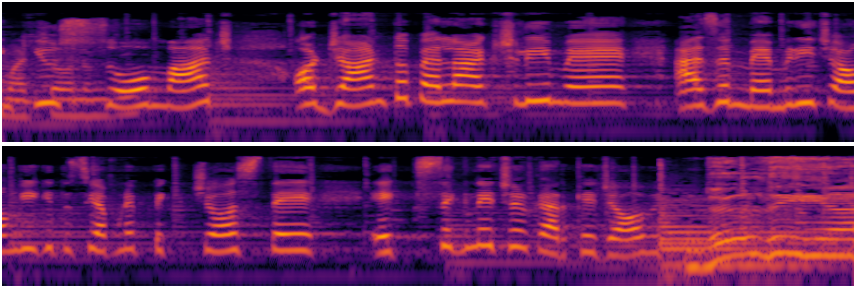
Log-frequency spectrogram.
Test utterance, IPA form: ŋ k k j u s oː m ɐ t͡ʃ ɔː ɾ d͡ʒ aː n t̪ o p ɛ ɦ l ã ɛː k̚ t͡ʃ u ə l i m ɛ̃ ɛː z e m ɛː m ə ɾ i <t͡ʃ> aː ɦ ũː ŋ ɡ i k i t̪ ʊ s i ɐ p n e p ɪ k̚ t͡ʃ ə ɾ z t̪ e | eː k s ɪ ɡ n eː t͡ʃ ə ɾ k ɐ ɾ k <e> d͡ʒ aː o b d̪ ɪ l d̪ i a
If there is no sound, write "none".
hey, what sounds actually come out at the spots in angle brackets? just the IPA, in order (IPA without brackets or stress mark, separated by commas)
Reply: t͡ʃ, e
